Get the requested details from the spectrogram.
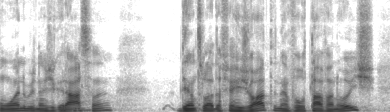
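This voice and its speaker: This man talks very fast, his pitch sitting at a medium level. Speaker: mathematics professor and bitcoin entrepreneur. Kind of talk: podcast interview. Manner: halting, many repetitions and fillers.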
